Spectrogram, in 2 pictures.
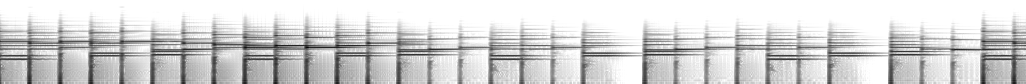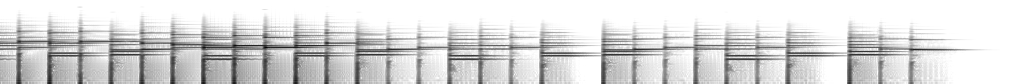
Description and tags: Potion seller
piano loop made using fl keys.would most likely work well as a loop track in a game. (or whatever use you may find for it )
